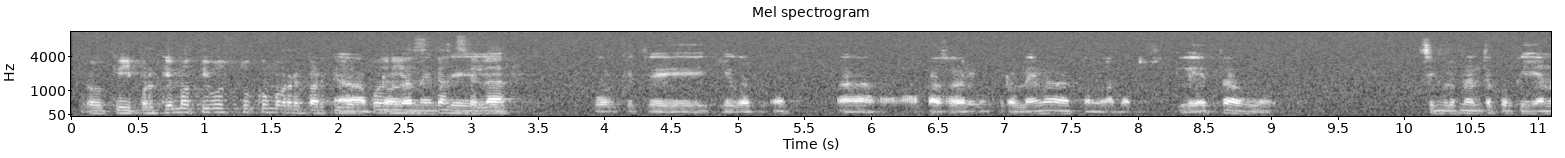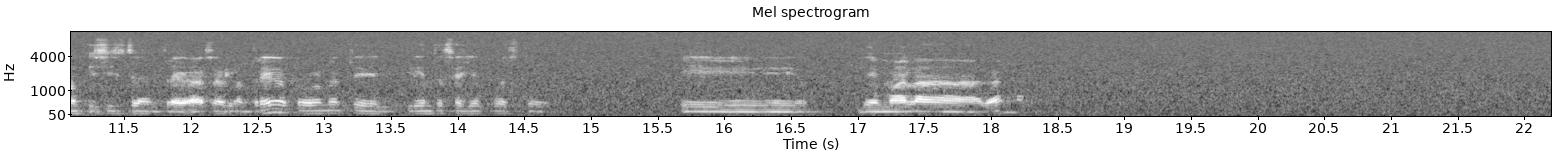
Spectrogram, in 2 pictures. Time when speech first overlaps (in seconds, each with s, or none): 2.0 s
